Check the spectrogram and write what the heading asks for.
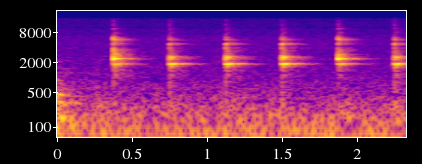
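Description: Metronome clicking at quarter note equals 160 beats per minute, five short, high, evenly spaced ticks about two and a half a second.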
